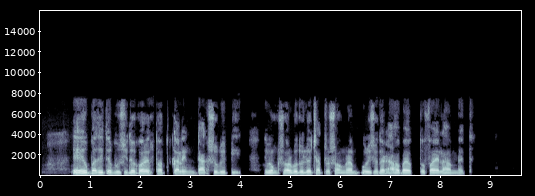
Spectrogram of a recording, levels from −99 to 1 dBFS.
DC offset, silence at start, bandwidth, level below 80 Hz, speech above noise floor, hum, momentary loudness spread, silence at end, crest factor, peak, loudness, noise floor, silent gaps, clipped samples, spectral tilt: under 0.1%; 0.2 s; 7.8 kHz; -58 dBFS; 27 dB; none; 9 LU; 1 s; 16 dB; -2 dBFS; -16 LUFS; -42 dBFS; 3.76-3.82 s, 4.04-4.18 s, 7.50-7.60 s, 8.51-8.58 s; under 0.1%; -5.5 dB/octave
